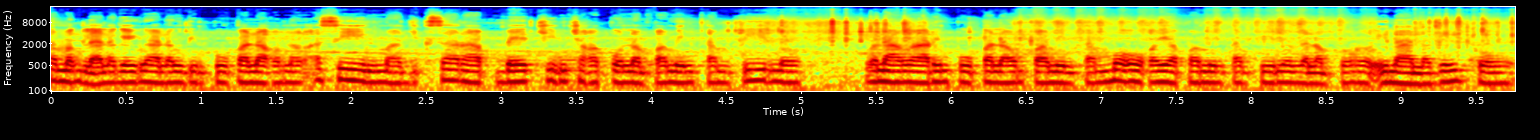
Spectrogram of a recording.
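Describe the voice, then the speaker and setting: Over noticeable background noise, a woman talks at a very fast pace in a monotone, flat intonation. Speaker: cooking vlogger. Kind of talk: cooking tutorial voiceover. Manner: polite, repetitive filler phrases.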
